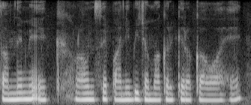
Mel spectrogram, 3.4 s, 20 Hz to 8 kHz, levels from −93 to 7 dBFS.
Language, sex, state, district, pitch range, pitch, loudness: Hindi, female, Arunachal Pradesh, Lower Dibang Valley, 175-190 Hz, 180 Hz, -15 LUFS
